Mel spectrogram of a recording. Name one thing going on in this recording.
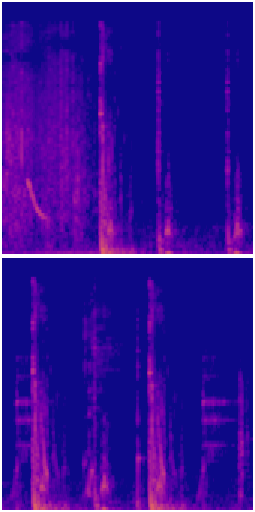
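A pickaxe chips at rock with short sharp clicks.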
